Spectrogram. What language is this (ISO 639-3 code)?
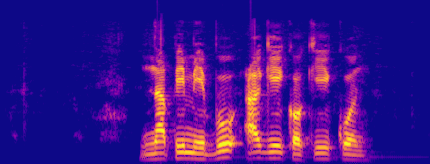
mbo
